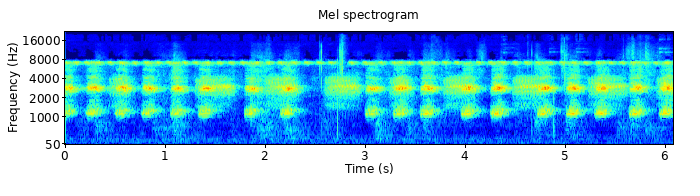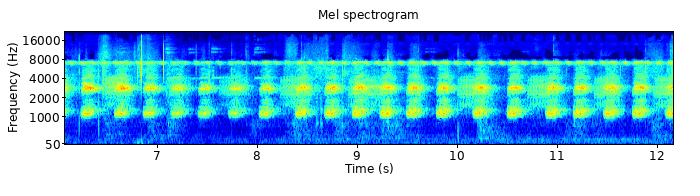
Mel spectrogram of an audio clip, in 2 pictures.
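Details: Chorus of frogs croaking during night rain at a house in Thailand: rapid two-toned croaks, roughly three per second, run almost without pause beside a constant thin high whine.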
